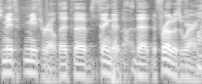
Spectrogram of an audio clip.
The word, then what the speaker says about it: Mithril: Mithril. M Y T H R I L. – Yeah, she's saying it right.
